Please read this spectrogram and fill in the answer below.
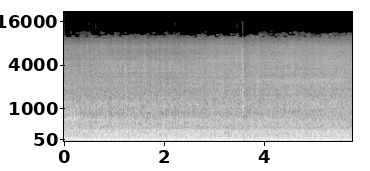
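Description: Lifted Chevrolet Suburban's engine idling steadily, a low rumble.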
